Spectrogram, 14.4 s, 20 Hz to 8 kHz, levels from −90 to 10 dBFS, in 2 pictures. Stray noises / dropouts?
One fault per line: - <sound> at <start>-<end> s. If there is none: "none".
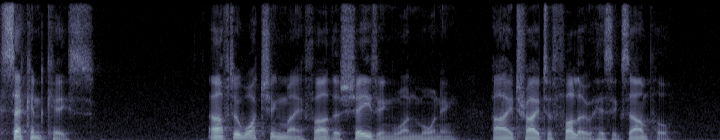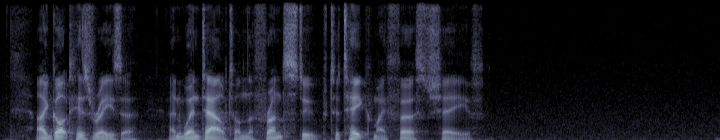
none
